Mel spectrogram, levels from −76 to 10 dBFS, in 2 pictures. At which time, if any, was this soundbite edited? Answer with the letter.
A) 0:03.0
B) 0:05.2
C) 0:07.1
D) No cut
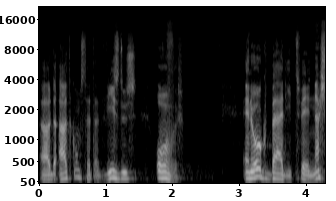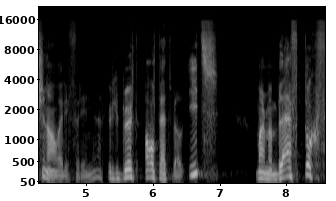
B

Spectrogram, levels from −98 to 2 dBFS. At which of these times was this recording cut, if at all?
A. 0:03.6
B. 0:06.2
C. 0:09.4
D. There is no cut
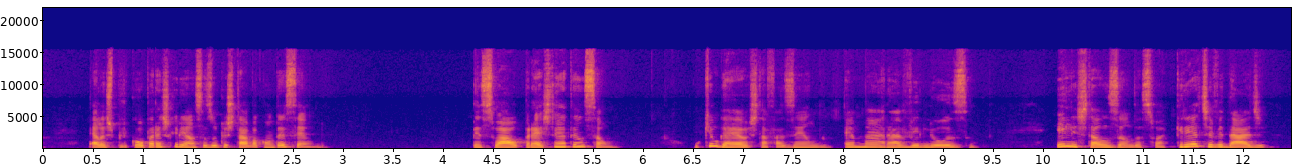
D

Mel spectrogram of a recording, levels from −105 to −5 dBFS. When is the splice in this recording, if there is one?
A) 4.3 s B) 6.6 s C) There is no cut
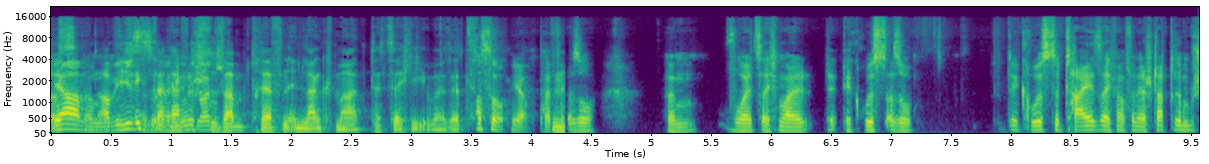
A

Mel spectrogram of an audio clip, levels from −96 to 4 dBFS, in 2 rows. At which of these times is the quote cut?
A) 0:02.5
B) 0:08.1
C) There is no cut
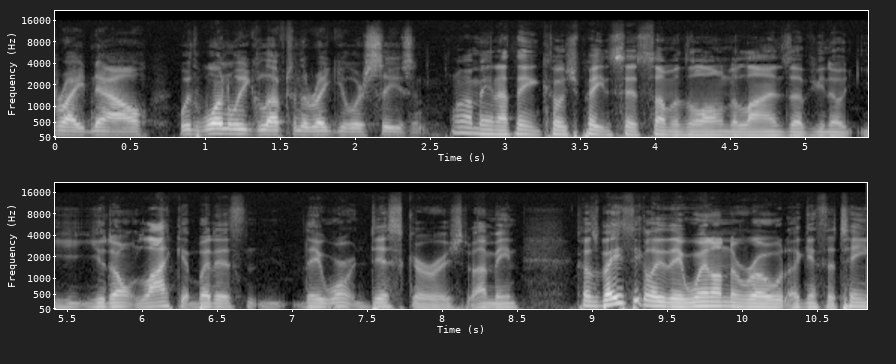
C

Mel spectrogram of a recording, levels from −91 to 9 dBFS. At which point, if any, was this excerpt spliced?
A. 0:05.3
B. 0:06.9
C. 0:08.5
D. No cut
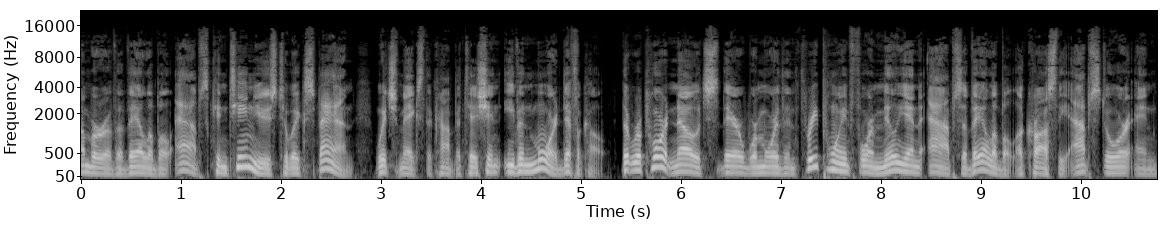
A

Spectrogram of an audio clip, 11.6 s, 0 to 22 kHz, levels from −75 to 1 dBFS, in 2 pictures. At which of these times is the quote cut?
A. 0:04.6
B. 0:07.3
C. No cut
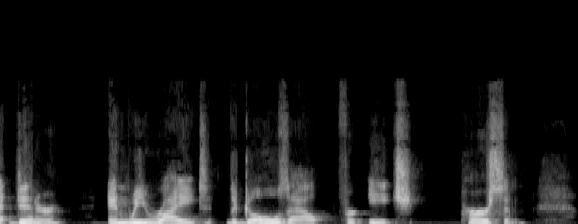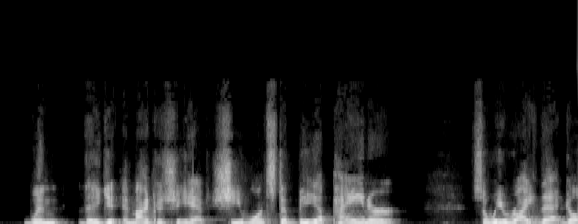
B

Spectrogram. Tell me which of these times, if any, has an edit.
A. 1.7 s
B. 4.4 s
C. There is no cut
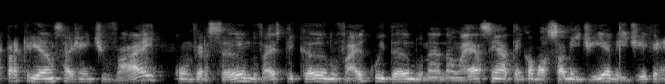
A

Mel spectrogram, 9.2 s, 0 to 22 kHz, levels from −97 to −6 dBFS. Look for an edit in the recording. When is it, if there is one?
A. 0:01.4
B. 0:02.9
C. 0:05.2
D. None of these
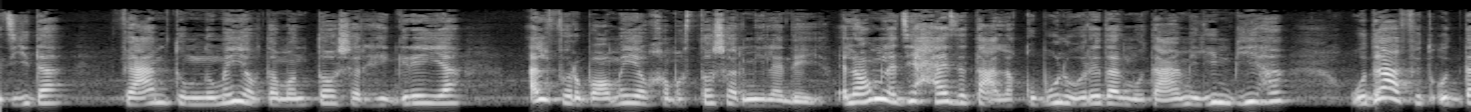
C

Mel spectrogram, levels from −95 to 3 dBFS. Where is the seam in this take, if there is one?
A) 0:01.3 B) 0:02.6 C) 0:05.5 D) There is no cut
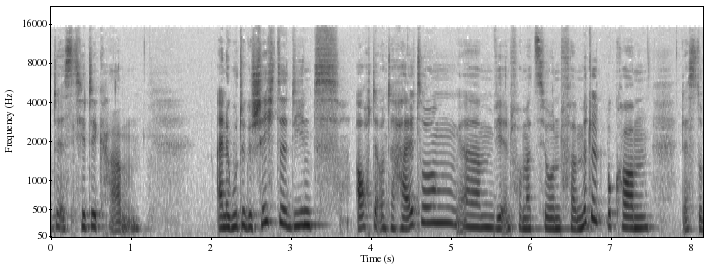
C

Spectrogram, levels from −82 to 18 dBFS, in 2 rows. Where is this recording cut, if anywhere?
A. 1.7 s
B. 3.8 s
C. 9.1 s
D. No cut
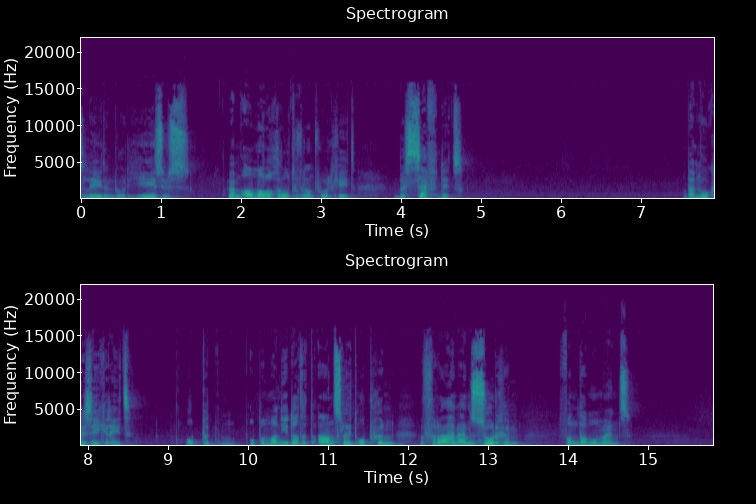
C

